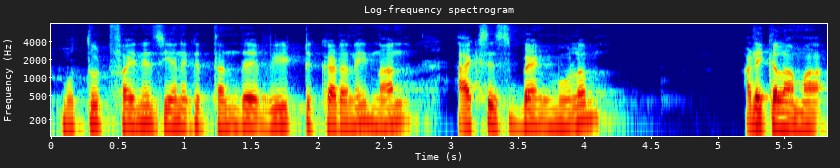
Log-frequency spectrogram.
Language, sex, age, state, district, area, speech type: Tamil, male, 45-60, Tamil Nadu, Krishnagiri, rural, read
